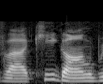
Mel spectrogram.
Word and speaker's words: Qigong: He is the author of Qigong, Rediscovering Our Humanity, pronounced Qigong, but spelled Qigong.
